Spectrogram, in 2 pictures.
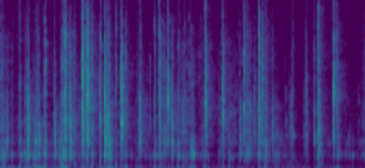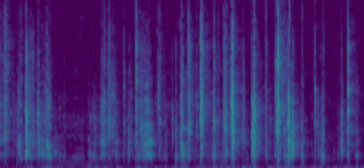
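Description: Fingertips click the face buttons and d-pad of a hollow white plastic Xbox gamepad held beside the mic. The result is a rapid, irregular stream of short, dry, bright clicks with almost no low end, broken by a brief pause partway through.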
